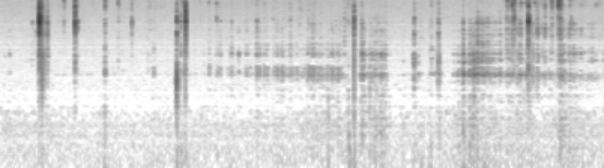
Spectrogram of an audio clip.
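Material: Soap.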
